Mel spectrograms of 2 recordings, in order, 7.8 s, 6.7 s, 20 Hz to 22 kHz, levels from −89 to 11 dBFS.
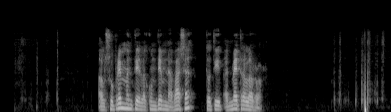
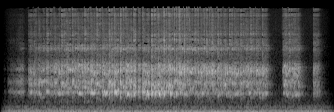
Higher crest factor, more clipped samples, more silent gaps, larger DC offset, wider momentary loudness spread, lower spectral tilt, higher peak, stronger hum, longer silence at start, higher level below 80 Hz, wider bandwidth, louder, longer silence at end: first, 24 dB vs 18 dB; neither; neither; neither; second, 10 LU vs 14 LU; first, -6.5 dB/octave vs -0.5 dB/octave; about the same, -2 dBFS vs -4 dBFS; neither; first, 1.95 s vs 0.1 s; about the same, -40 dBFS vs -38 dBFS; second, 7.8 kHz vs 17 kHz; second, -24 LUFS vs -20 LUFS; first, 0.45 s vs 0.2 s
